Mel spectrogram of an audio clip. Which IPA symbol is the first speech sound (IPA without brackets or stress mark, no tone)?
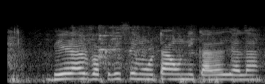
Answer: bʱ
